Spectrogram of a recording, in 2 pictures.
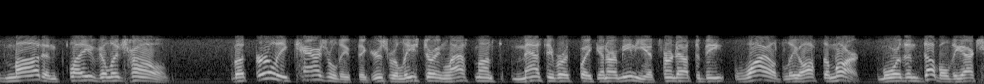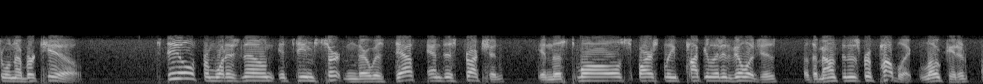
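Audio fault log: No audible faults detected.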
